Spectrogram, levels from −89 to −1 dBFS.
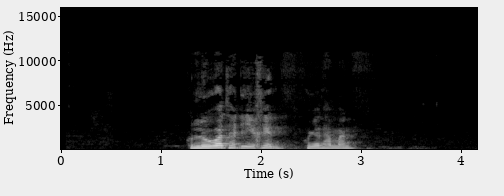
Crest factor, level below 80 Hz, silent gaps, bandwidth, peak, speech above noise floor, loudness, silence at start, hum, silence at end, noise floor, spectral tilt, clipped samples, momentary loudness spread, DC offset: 20 dB; -70 dBFS; none; 10.5 kHz; -12 dBFS; 53 dB; -28 LUFS; 1.3 s; none; 1.25 s; -80 dBFS; -8 dB/octave; under 0.1%; 14 LU; under 0.1%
